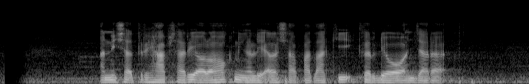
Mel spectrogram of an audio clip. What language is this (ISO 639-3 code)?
sun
